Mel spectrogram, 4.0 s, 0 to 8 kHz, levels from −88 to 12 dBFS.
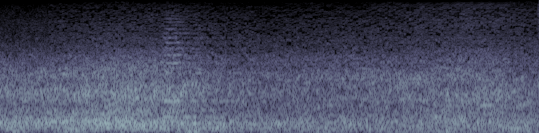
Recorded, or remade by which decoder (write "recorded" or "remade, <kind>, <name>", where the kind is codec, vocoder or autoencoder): remade, vocoder, BigVGAN v2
